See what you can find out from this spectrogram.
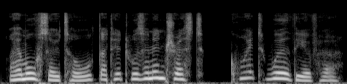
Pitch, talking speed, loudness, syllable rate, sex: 225 Hz, 225 wpm, -17 LUFS, 5.8 syllables/s, female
